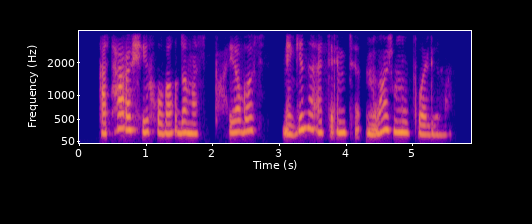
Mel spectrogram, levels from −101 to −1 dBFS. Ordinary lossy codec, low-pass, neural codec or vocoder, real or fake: AAC, 32 kbps; 3.6 kHz; codec, 16 kHz, 4 kbps, FreqCodec, smaller model; fake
